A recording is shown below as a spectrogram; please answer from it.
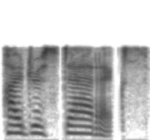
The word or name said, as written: hydrostatics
